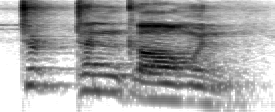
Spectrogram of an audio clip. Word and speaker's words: Tutankhamun: There is a king in Egypt, and his name in Egyptian way of pronunciation Tutankhamun. Actually, it is Tut-Ankh-Amun.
